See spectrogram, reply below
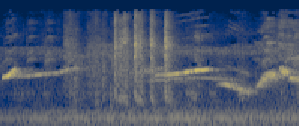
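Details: White-rumped shama, a caged Medan bird with a long tail, singing in an aviary: long rising whistled notes near the start and middle, a swooping whistle toward the end, and a burst of harsh broadband clicks in between.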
